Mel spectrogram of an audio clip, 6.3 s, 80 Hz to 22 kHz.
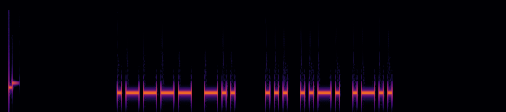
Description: Morse code, heard as a keyed tone, about 23 wpm, 700 Hz. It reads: 1D SFL
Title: Field Day Exchanges - 22wpm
